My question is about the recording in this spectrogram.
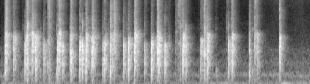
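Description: Hand clapping: a quick, fairly even run of sharp claps, about five a second, that thins out and stops near the end.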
